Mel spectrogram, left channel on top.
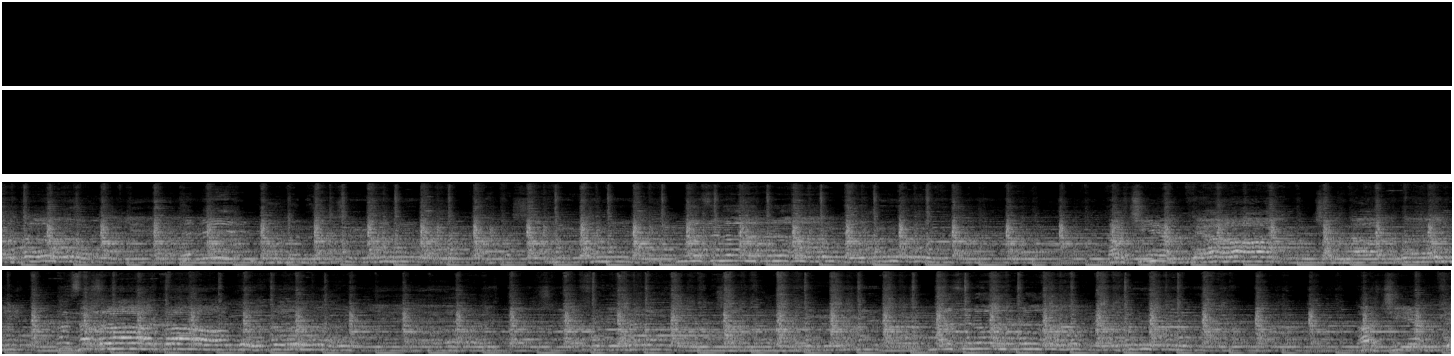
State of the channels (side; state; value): left; silent; 59 dB below the other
